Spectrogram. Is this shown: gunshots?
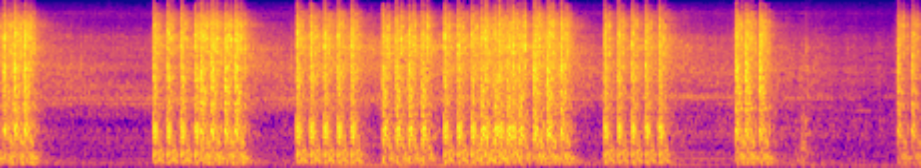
yes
